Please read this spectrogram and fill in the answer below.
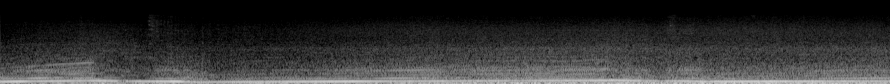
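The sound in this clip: A Syrena roadster's engine drones loudly and steadily as the car accelerates along a road. Its low hum dips in pitch twice, once near the start and once near the end.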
